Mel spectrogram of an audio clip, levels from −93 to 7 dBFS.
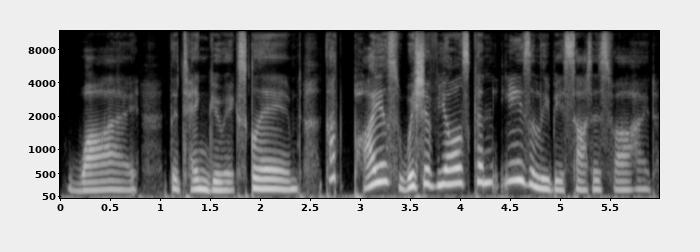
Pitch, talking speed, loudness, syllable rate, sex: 220 Hz, 130 wpm, -18 LUFS, 3.9 syllables/s, female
